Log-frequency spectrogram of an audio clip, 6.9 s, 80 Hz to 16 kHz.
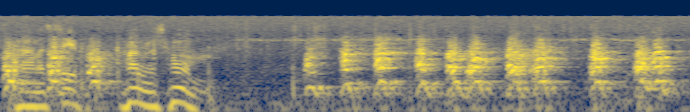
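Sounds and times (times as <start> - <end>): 
dog barking at a house: 0.0 - 1.3, 3.0 - 6.8
speech: 0.6 - 2.1, 3.0 - 6.8.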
